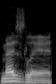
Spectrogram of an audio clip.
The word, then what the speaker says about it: Meslier: meslier we need to replace meslier silent S as much as we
